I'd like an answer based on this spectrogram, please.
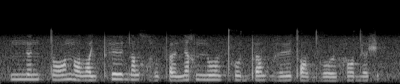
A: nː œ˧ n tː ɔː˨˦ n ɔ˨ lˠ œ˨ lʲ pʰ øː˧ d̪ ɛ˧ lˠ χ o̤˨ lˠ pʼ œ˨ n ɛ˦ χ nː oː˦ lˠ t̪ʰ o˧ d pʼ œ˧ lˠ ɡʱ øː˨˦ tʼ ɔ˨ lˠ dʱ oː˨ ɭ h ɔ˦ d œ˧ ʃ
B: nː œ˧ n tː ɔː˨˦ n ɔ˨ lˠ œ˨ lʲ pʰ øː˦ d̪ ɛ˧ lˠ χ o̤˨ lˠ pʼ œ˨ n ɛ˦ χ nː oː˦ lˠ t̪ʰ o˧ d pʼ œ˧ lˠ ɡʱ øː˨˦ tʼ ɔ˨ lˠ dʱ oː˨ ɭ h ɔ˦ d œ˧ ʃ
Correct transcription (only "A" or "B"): B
